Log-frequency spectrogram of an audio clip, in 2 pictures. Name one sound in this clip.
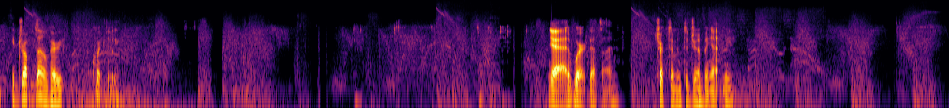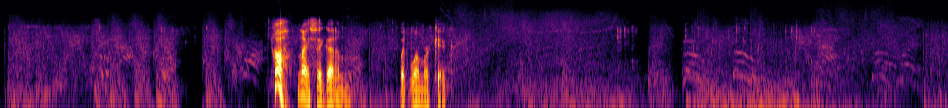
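Punches and kicks land with sharp smacks and thuds.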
